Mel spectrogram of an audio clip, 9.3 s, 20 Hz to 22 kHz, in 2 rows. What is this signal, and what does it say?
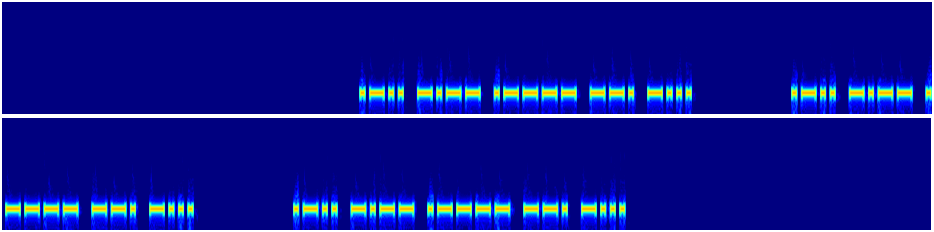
Morse code, heard as a keyed tone, about 48 wpm, 700 Hz. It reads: LY1GB LY1GB LY1GB
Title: DXCC-100 Call Signs - 5 Characters - Repeated 3x - 50wpm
